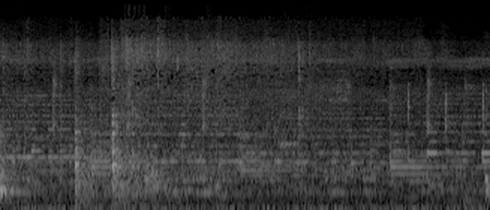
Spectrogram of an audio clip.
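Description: Boiled raw banana and jackfruit seeds sizzle in a pan for a jackfruit seed and banana curry, a steady moderate frying crackle with a few sharper pops and no talking.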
